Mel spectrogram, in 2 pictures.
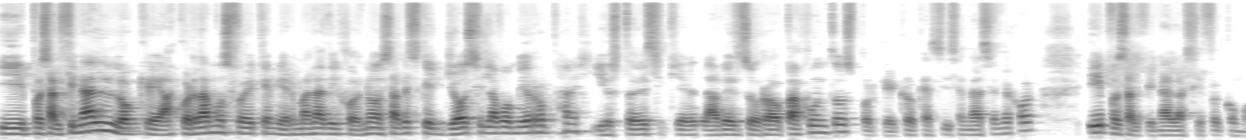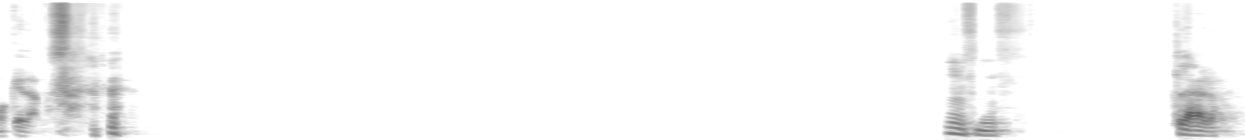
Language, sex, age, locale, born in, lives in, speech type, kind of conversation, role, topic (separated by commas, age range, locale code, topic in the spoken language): Spanish, male, 30-34, es-MX, Mexico, Mexico, conversation, podcast, guest, ¿Cómo organizas las tareas domésticas en familia?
